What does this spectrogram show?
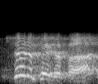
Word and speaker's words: pseudepigrapha: Pseudepigrapha is spelled with a P, P-S-E-U-D-E, pseudepigrapha, and we were told that that means a false writing, which is fair enough.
